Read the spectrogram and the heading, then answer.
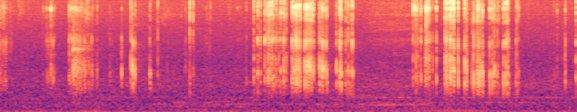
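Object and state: Plastic hairbrush.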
